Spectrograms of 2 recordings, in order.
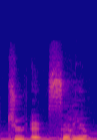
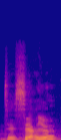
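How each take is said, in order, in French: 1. La voyelle de tu est entièrement prononcée. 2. La voyelle de tu s'élide devant es.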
